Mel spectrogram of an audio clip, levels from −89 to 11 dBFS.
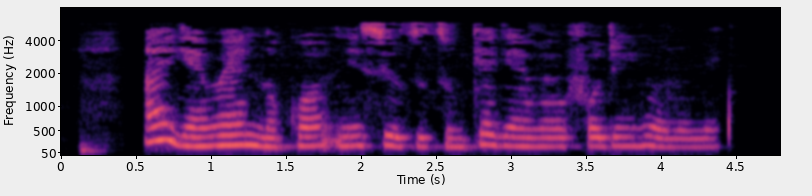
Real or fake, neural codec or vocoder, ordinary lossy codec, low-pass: real; none; MP3, 24 kbps; 7.2 kHz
